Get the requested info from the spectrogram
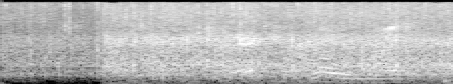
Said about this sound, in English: So if you will stand to your feet and give my friend and your minister today a great round of applause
